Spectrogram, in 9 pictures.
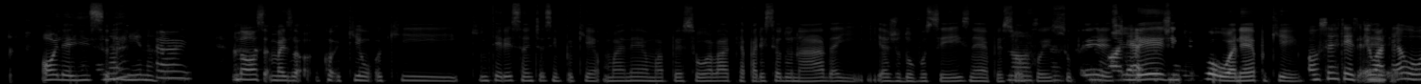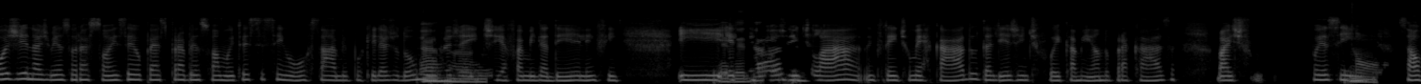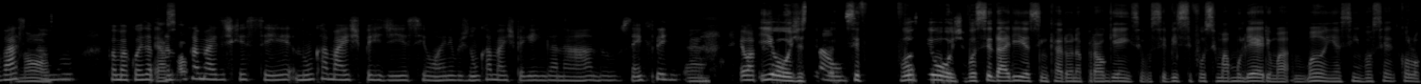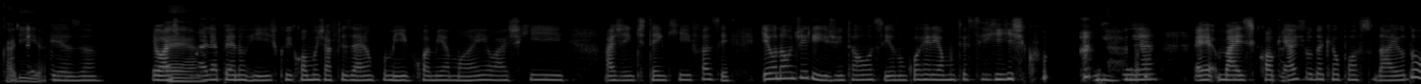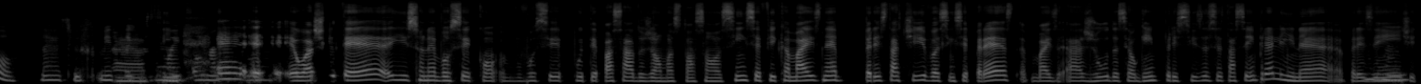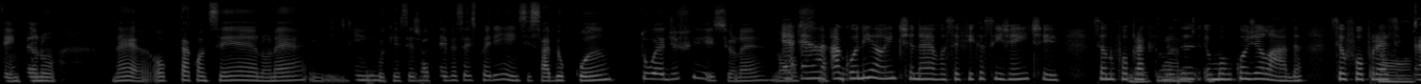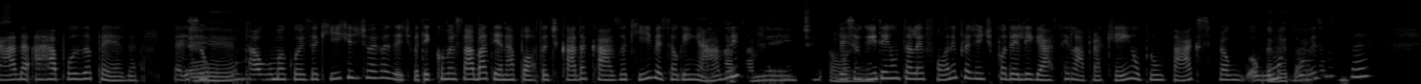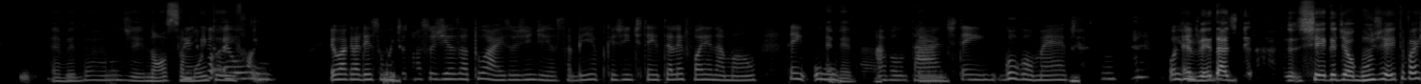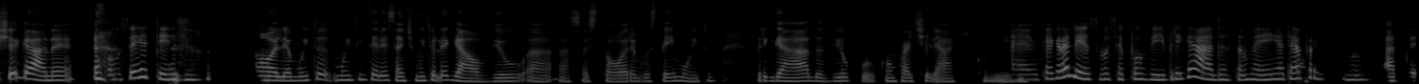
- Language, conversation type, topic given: Portuguese, podcast, Você já foi ajudado por alguém do lugar que não conhecia? Como foi?
- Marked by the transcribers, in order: tapping; chuckle; unintelligible speech; laugh; unintelligible speech; stressed: "quanto"; other noise; laugh; chuckle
